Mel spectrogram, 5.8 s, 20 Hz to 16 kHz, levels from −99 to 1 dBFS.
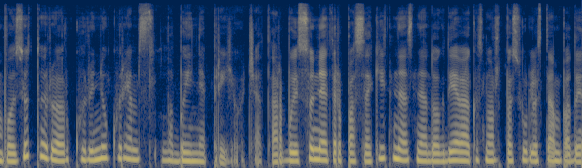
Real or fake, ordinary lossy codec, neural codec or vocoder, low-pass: real; AAC, 96 kbps; none; 14.4 kHz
